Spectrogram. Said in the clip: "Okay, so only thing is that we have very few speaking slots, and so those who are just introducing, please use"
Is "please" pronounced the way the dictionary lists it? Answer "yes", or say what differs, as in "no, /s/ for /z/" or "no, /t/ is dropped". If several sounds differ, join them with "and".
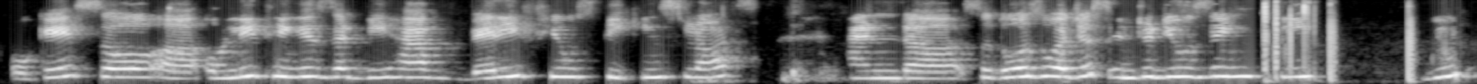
no, /z/ is dropped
